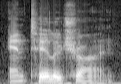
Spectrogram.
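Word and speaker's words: ἀντίλυτρον: for all the greek word translated ransom is antilotron it's spelled a n t i l y t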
